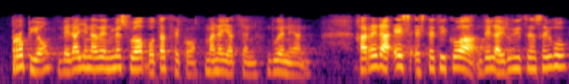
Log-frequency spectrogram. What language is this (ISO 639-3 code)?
eus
